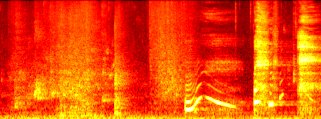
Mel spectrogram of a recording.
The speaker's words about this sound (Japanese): じゃあ、頭からシャワーを流していくね。どう？シャワーの温度大丈夫かな？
